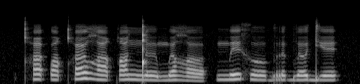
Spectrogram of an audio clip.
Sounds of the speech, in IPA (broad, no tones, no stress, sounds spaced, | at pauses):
qʰ ə ʔ ɔ qʰ ʉ ʁ a q ʌ ŋ͡ǃ ɘː m ɘ ʁ ʌ | m e x ɤː ɡ r ə ɡ l ə dʲ e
